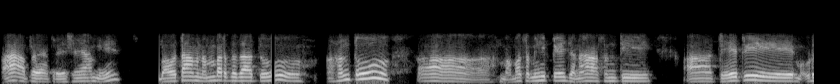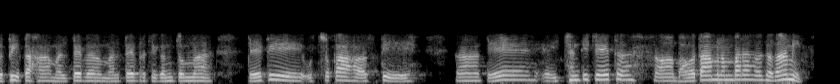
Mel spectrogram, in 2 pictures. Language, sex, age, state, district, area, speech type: Sanskrit, male, 18-30, Karnataka, Uttara Kannada, rural, conversation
